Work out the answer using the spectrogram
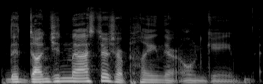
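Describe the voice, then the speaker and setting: A man's voice: on the low side, big pitch swings, measured pace. A man in his thirties co-hosting a podcast, rambling and joking in casual chat. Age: 30s. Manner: rambling, joking, repeats himself. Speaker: podcast co-host.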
